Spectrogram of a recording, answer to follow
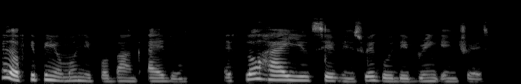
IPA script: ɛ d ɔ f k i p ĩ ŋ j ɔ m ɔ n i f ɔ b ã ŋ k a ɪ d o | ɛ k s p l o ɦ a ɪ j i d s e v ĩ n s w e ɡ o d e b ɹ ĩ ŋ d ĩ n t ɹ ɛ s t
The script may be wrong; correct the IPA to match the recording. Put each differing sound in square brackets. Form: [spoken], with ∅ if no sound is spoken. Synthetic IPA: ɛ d ɔ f k i p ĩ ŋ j ɔ m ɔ n i f ɔ b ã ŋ k a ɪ d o | ɛ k s p l [ɔ] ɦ a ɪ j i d s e v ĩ n s w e ɡ o d e b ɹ ĩ ŋ [ɡ] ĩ n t ɹ ɛ s t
